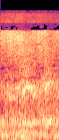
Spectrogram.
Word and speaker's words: Meyer: We will move on to a report from one of our student regents, Meyer, am I pronouncing it? Mayer.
